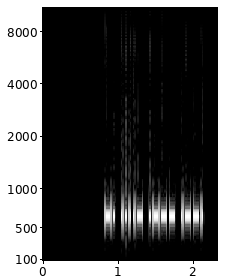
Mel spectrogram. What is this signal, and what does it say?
Morse code, heard as a keyed tone, about 44 wpm, 690 Hz. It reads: N4JP
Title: SOTA QSO Practice 45wpm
